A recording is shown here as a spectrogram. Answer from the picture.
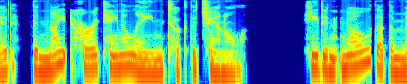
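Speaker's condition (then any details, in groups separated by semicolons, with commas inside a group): No condition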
